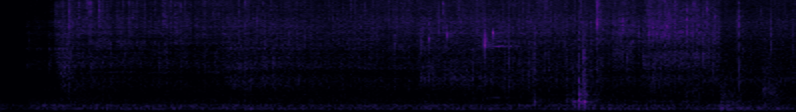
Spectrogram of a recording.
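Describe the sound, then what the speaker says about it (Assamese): Chopped ingredients frying in ghee in a pan, a steady close sizzle that runs on without pause, with faint stirring scrapes now and then. "মই এইখিনি কাটি ল'লোঁ ধুনীয়া কৰি, এতিয়া ভাজি লৈ ল'ম।"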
